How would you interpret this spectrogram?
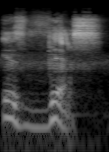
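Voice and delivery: slow, drawn-out what in the hell; dragging out each word in baffled disbelief; stunned disbelief. Retold or imitated. Reviewer recalling his shock at the comic, slow and stunned. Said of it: "But I'm like".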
